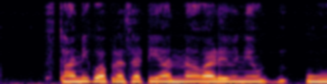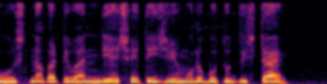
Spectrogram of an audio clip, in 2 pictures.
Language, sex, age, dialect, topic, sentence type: Marathi, female, 25-30, Varhadi, agriculture, statement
